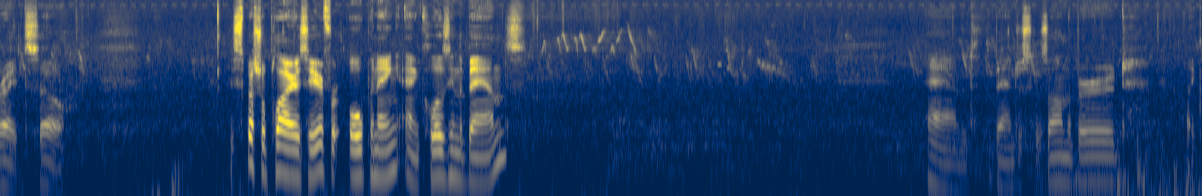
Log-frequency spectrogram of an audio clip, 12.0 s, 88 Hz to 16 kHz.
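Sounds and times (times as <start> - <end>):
low background noise: 0.0 - 12.0
faint bird chirps: 5.1 - 10.7.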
